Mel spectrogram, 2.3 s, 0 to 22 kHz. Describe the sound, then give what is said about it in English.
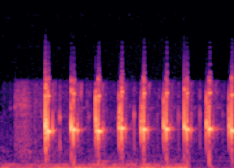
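A voice imitates the alarming noise a '97 Lumina's brakes make when applied: nine evenly spaced, fairly loud, nasal squawks in a steady rhythm, after a faint lead-in. “I have a 97 Lumina, which I bought used from a family relative. A relative. Yes. Here's my question. The brakes appear to be functioning fine. However, they make a kind of an alarming noise when you apply them. Uh-huh. It sounds a little like this.”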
